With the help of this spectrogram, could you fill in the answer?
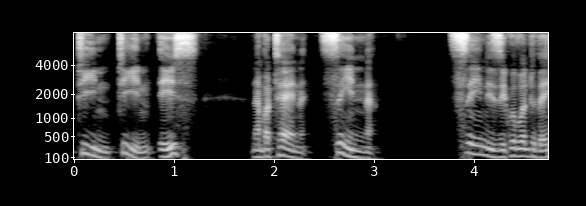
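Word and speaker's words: zehn: that english teen teen teen is number 10 sin sin is equivalent to the english teen okay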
